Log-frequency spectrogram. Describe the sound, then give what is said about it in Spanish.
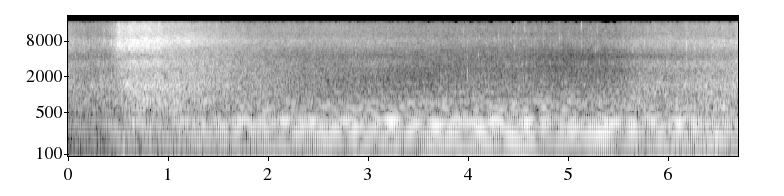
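Ocean waves wash around a fishing boat on calm sea, a soft, continuous surging hiss with a steady low hum beneath it. “esperó mientras escuchaba el vaivén del oleaje”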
